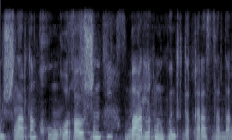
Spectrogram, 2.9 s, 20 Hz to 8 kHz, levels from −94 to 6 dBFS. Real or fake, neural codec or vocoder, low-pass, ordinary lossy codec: real; none; 7.2 kHz; none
